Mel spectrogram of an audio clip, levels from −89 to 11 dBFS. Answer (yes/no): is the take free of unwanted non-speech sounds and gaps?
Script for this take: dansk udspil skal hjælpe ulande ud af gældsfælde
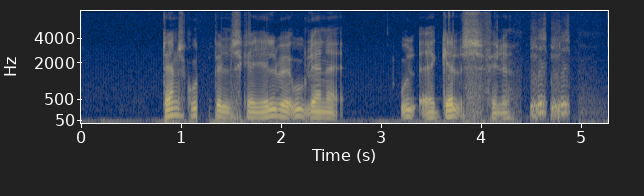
no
